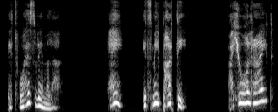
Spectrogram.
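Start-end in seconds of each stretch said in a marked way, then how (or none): 2.1-5.3 careful, cautious, raised pitch. Reaching the mound, the narrator checks on her: spoken softly. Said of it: "I spoke softly".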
